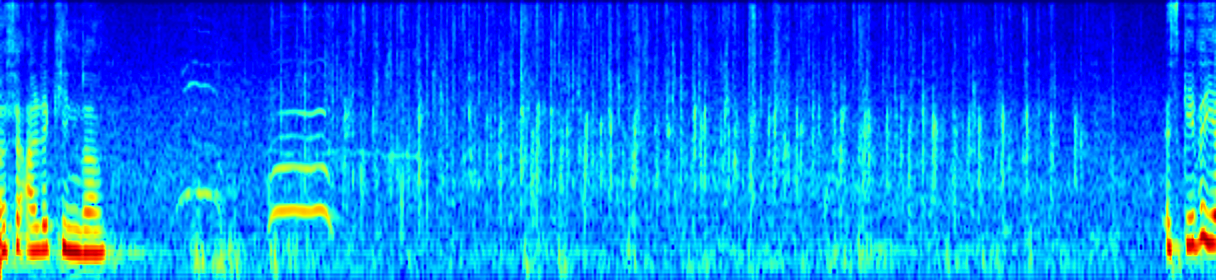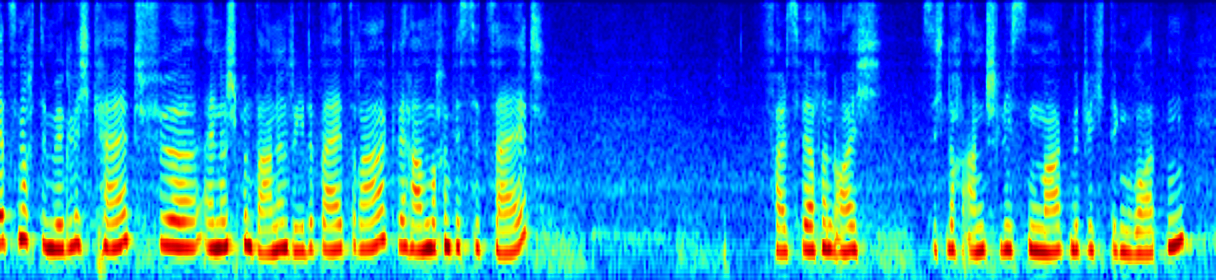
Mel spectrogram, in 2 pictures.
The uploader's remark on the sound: O-Ton Kundgebung für Schutz von Kindern und Jugendlichen mit Variationen der Geschlechtsmerkmale. In Wien.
